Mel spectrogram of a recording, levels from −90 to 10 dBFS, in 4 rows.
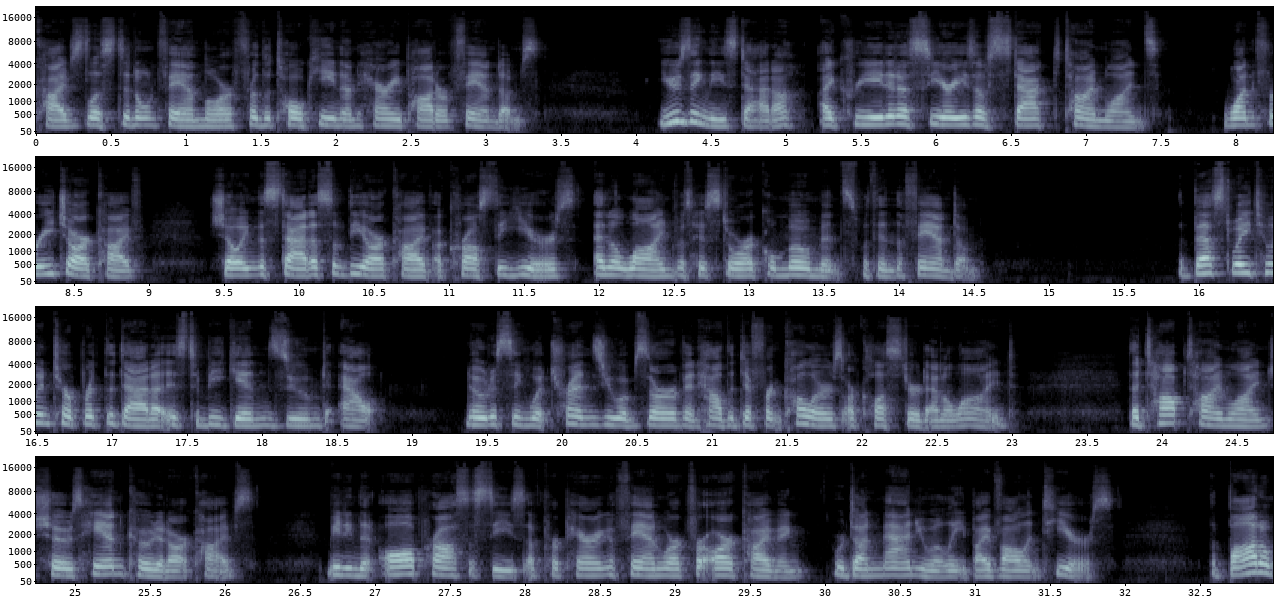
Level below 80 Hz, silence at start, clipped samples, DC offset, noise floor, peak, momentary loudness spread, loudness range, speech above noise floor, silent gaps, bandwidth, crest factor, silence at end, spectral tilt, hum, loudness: -74 dBFS; 0 s; under 0.1%; under 0.1%; -82 dBFS; -8 dBFS; 11 LU; 4 LU; 54 dB; none; 18.5 kHz; 20 dB; 0 s; -4.5 dB/octave; none; -28 LUFS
